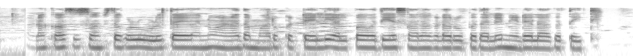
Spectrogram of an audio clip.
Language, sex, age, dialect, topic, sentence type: Kannada, female, 18-24, Central, banking, statement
